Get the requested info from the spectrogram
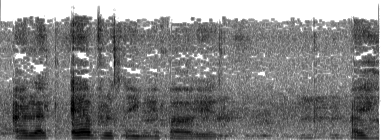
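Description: A woman's voice: fairly low pitch, fairly even intonation, normal speed, a crowd in the background, poor audio. A woman teacher giving a casual spoken review of a product she bought.

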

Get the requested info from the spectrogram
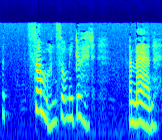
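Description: An anxious young British woman, high-voiced and earnest, with a remorseful, troubled manner. The radio drama recording is slightly dull. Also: measured pace. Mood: remorseful, frightened.

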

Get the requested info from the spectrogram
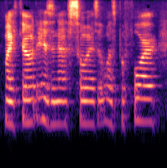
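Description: A woman's voice: fairly low pitch, normal speed. A woman in her thirties chatting casually on her vlog with a stuffy nose, talking into a phone camera at arm's length in a small bedroom. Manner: chatty and excitable, laughs often. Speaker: YouTuber.

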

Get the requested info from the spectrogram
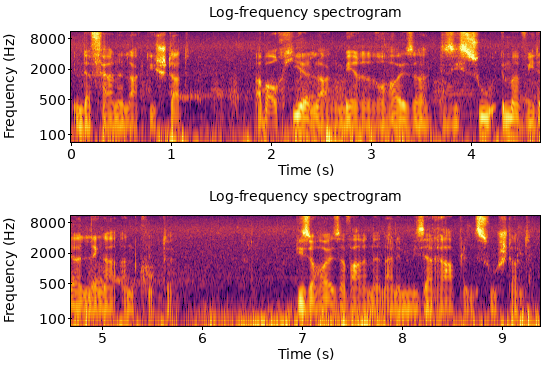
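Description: A man's voice: sits low, noisy background. A man reading scripted narration for an audio drama.

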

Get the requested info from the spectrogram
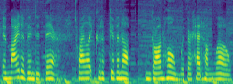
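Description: Woman reading a scary story, pretty steady pitch, some music behind her. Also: low-quality recording. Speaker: narrator of horror fan fiction. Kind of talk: scripted dramatic story narration.

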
